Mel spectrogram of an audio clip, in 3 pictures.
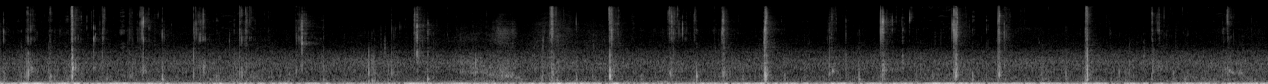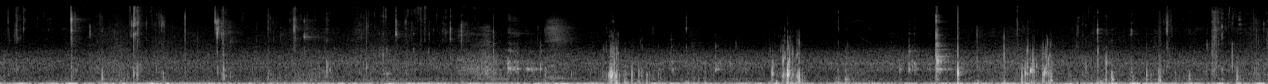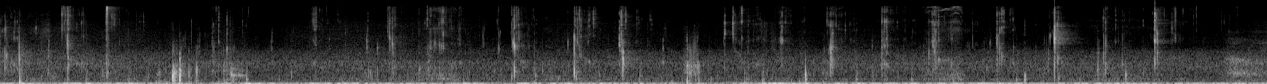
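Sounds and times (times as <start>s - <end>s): crisp crunches of chewing: 0.0s - 21.4s, 22.2s - 37.7s
sip through a straw: 17.2s - 19.0s.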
